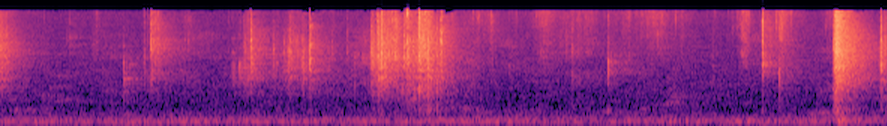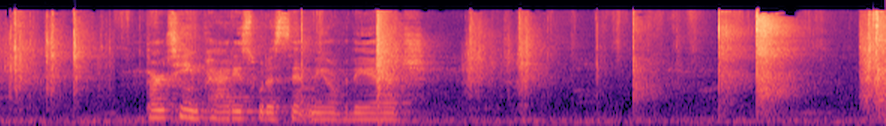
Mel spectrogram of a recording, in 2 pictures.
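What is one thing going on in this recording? Hands slap and pat raw ground meat with wet squishing sounds.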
